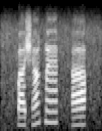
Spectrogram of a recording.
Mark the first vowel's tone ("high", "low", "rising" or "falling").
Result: low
